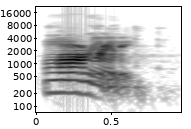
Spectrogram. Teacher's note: >> By the way, she pronounces it with the L already. But know that you can drop the L. It's also okay already.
